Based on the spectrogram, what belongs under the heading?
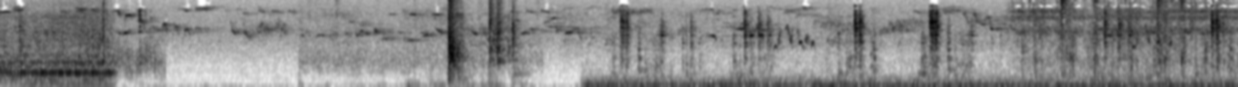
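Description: Miniature model cement mixer: its small electric motor hums and stops about a second and a half in. After a quieter stretch with a few clicks, a steady low hum returns about seven seconds in under rapid clicking of the plastic gears as the tilt handwheel is turned and the drum tips out wet mortar.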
